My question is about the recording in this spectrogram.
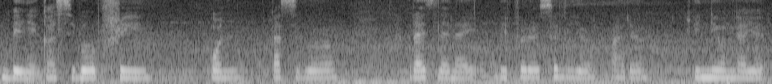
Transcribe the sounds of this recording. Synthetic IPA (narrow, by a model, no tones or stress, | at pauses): beniɡasibɯpʰɾi | ɔl | ɡ̥asibɯ | ɾajzlajnajbipʰɯɾɯsɯlijɯaɾɯ | biniɔnɡajɯ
